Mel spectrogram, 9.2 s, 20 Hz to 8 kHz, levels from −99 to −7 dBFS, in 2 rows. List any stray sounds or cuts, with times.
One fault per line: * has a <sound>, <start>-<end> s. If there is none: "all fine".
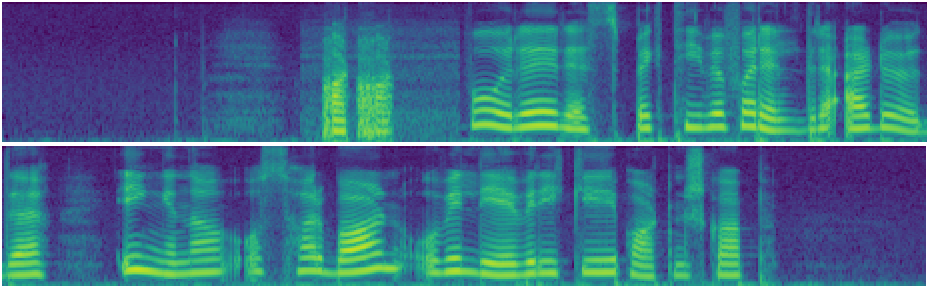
* has a laugh, 1.6-2.0 s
